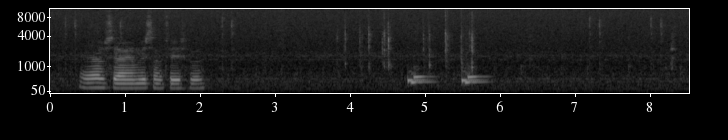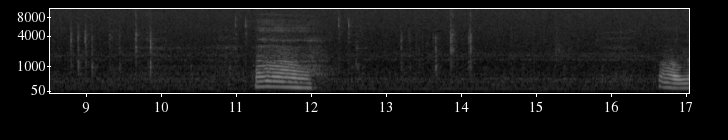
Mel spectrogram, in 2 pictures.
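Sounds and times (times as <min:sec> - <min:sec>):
typing on computer keyboard: 0:08.0 - 0:09.2.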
